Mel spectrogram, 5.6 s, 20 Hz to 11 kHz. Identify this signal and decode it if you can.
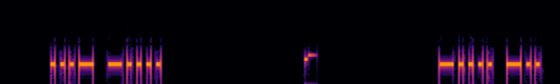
Morse code, heard as a keyed tone, about 25 wpm, 700 Hz. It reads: V 6 6 D
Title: Two Challenging Letter-Number Combinations 25wpm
